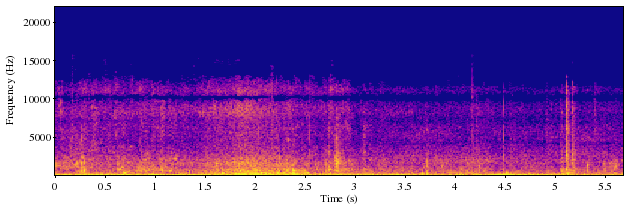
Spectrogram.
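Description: Jeep Wrangler engine running steadily at low crawl speed under load while climbing a rock slab, with wind on the microphone. A louder scrabbling swell comes about two seconds in, and there are a few sharp clicks later.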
